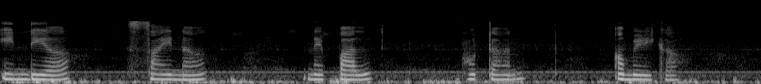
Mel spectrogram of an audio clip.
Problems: constant background noise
